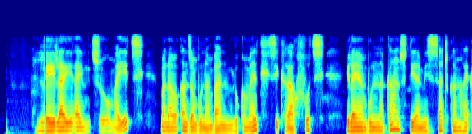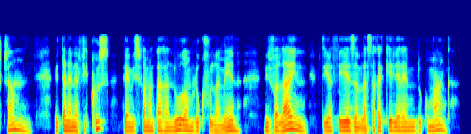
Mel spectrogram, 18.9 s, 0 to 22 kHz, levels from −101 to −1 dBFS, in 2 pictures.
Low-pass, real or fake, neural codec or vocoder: 7.2 kHz; fake; codec, 16 kHz, 2 kbps, FunCodec, trained on Chinese and English, 25 frames a second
